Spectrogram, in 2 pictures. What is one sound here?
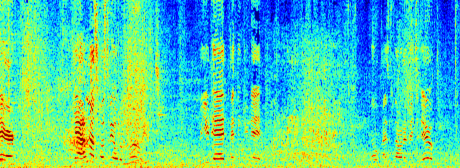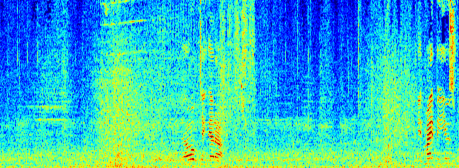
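A fire roars with a low, steady rumble.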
